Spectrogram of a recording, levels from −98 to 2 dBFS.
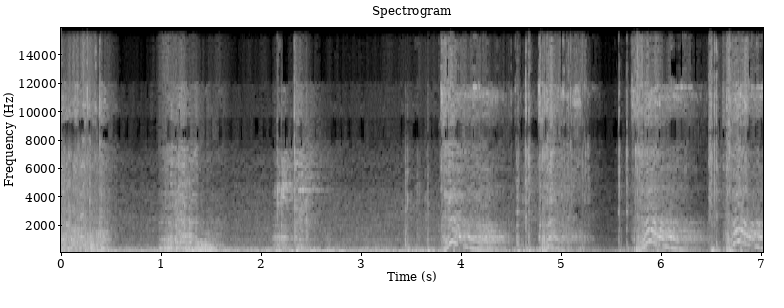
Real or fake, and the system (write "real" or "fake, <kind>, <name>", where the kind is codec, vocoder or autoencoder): real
